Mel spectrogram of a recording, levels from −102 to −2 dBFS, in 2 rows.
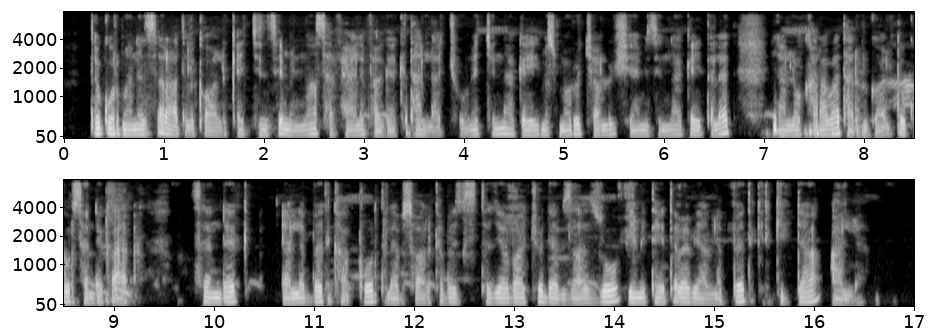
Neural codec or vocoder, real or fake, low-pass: none; real; 7.2 kHz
